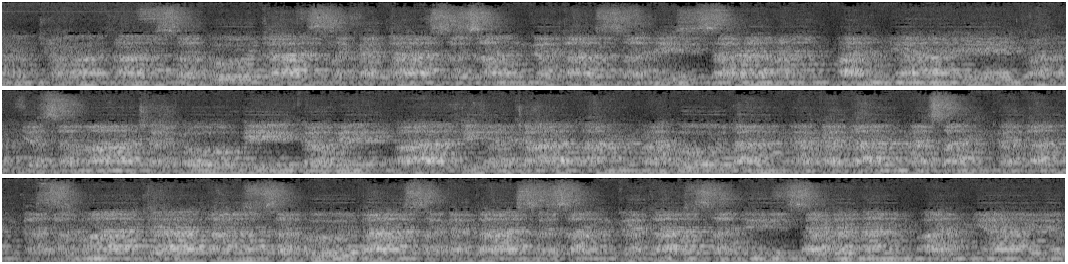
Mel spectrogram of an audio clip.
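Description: Many voices chanting together in unison, held on one steady low pitch with short syllabic steps: Buddhist monastic recitation.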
